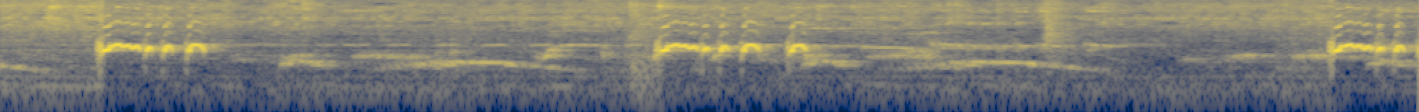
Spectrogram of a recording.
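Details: Lively local zebra dove of wild origin singing in ngalun style with a round 'kung' note, played to prompt other doves to sing. Loud rolling, stuttering coo phrases about three seconds apart, with gentle sliding coos between.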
